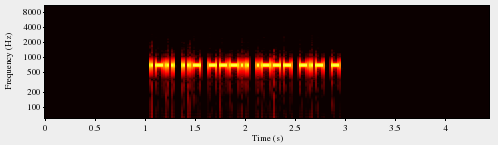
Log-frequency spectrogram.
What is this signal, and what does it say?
Morse code, heard as a keyed tone, about 42 wpm, 700 Hz. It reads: LU8JKT
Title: DXCC-100 Call Signs - 6 Characters - Repeated 3x - 45wpm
